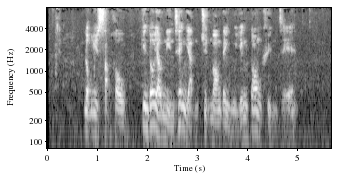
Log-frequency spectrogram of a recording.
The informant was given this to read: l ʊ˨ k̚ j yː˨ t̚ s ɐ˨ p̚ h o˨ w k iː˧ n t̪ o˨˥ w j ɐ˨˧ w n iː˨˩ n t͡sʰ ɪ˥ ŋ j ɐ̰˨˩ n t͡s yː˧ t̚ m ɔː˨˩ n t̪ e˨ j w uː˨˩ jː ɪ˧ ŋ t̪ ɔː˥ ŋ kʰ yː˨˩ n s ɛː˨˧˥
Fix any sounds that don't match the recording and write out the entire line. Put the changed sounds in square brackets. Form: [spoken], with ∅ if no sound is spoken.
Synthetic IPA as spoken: l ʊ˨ k̚ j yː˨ t̚ s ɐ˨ p̚ h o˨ w k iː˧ n t̪ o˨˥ w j ɐ˨˧ w n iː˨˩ n t͡sʰ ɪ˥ ŋ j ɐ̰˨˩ n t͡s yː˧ t̚ m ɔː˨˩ [ŋ] t̪ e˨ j w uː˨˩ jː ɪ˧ ŋ t̪ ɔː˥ ŋ kʰ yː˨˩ n [t͡s] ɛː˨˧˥

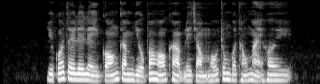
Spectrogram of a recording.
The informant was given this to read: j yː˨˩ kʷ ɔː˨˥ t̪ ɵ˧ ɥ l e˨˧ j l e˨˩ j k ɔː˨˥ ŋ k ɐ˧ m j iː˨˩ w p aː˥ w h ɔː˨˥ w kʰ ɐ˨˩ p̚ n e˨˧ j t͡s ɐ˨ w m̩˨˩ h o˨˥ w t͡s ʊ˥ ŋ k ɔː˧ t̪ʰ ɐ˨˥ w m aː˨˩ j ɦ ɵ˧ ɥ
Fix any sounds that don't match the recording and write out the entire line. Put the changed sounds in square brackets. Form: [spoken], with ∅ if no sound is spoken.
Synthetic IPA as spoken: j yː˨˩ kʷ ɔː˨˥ t̪ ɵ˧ ɥ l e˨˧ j l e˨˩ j k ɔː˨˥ ŋ k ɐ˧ m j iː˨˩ w p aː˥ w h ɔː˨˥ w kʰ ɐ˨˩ p̚ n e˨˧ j t͡s ɐ˨ w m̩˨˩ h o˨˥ w t͡s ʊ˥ ŋ k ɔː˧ t̪ʰ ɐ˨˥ w m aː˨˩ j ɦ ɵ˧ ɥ

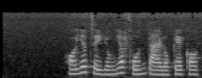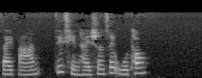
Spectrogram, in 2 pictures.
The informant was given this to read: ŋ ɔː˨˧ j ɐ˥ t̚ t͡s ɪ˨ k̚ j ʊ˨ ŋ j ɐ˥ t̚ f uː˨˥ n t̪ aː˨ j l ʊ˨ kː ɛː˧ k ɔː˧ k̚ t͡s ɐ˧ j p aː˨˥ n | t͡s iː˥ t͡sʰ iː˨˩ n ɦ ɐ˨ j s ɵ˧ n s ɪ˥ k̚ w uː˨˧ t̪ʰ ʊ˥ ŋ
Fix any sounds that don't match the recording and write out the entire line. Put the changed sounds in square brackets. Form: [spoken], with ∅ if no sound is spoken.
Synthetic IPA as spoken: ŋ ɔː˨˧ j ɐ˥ t̚ t͡s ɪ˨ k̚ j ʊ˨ ŋ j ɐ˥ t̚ f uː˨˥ n t̪ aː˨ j l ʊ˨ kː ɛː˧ k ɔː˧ k̚ t͡s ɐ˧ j p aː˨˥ n | t͡s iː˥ t͡sʰ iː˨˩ n ɦ ɐ˨ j s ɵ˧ n s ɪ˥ k̚ w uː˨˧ t̪ʰ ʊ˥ ŋ

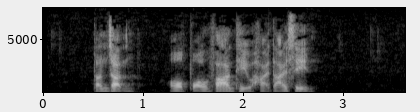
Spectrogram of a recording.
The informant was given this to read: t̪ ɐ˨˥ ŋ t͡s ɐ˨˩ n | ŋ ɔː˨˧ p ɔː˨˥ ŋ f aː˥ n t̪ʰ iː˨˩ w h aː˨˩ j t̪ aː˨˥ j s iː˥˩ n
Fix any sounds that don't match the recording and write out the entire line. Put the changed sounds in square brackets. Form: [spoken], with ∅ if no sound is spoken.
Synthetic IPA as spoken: t̪ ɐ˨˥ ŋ t͡s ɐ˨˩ n | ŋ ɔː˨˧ p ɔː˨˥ ŋ f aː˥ n t̪ʰ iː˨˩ w h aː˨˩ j t̪ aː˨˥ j s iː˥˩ n

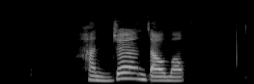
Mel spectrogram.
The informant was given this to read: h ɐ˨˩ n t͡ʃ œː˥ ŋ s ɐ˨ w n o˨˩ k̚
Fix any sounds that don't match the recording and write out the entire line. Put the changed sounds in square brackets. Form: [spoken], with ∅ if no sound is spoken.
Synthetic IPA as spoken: h ɐ˨˩ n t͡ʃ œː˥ ŋ [t͡s] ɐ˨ w [m] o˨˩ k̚

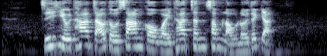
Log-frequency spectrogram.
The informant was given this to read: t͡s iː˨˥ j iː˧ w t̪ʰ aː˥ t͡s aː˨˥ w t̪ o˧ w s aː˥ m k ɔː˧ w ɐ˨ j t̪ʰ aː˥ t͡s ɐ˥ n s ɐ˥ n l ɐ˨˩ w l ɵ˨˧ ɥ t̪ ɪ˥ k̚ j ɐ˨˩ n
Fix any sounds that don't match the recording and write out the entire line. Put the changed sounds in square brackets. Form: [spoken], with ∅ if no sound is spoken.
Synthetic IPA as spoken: t͡s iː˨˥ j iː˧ w t̪ʰ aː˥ t͡s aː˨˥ w t̪ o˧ w s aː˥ m k ɔː˧ w ɐ˨ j t̪ʰ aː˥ t͡s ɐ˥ n s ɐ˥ [m] l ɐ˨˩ w l ɵ˨˧ ɥ t̪ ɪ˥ k̚ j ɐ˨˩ n

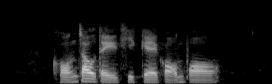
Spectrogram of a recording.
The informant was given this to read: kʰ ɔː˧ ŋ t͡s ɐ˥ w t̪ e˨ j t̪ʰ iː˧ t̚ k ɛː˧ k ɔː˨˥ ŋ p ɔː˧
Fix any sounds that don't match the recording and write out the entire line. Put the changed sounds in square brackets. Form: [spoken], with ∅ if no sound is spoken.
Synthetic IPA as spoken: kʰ [ɔː˨˥] ŋ t͡s ɐ˥ w t̪ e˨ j t̪ʰ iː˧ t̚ k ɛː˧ k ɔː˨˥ ŋ p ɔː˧

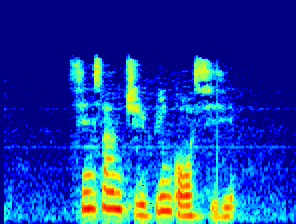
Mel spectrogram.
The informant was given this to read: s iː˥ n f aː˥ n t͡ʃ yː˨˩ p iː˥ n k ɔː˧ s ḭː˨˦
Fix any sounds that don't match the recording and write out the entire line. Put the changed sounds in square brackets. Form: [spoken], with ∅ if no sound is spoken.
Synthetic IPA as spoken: s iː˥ n [s] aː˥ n t͡ʃ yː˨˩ p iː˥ n k ɔː˧ s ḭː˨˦

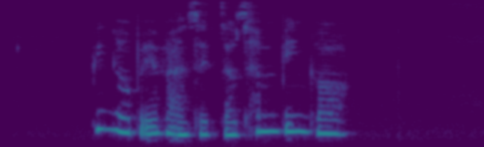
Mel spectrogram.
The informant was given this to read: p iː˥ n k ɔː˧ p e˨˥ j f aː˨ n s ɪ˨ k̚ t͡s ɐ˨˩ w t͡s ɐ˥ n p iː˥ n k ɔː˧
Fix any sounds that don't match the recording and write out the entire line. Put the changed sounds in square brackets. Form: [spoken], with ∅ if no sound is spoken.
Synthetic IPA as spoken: p iː˥ n k ɔː˧ p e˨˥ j f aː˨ n s ɪ˨ k̚ t͡s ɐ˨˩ w [t͡sʰ] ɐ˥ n p iː˥ n k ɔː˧

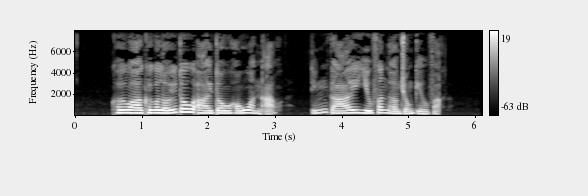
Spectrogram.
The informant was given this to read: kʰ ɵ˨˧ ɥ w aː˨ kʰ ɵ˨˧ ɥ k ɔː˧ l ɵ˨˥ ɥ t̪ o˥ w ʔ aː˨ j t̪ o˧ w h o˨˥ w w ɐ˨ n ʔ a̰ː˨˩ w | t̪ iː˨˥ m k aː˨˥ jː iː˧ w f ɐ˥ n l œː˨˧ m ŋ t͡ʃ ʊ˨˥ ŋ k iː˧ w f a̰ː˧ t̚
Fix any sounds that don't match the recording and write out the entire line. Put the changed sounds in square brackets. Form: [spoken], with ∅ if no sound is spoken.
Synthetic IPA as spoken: kʰ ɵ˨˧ ɥ w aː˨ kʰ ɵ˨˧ ɥ k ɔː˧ l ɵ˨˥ ɥ t̪ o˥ w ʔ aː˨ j t̪ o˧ w h o˨˥ w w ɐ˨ n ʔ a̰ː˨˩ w | t̪ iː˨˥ m k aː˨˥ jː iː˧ w f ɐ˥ n l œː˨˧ [∅] ŋ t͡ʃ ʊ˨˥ ŋ k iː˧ w f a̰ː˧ t̚

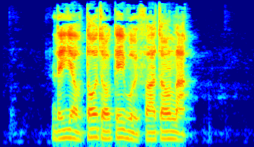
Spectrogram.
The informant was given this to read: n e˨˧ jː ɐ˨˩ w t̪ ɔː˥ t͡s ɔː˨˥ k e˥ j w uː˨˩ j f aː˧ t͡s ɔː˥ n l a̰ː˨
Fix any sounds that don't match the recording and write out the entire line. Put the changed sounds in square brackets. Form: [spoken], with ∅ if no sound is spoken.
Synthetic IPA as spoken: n e˨˧ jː ɐ˨˩ w t̪ ɔː˥ t͡s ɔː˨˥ k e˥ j w uː˨˩ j f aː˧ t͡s ɔː˥ [ŋ] l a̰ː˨

